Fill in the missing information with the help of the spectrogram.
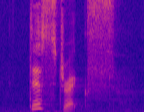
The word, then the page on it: districts: American English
